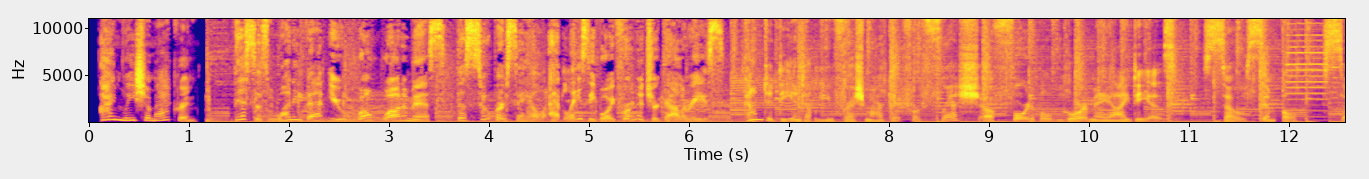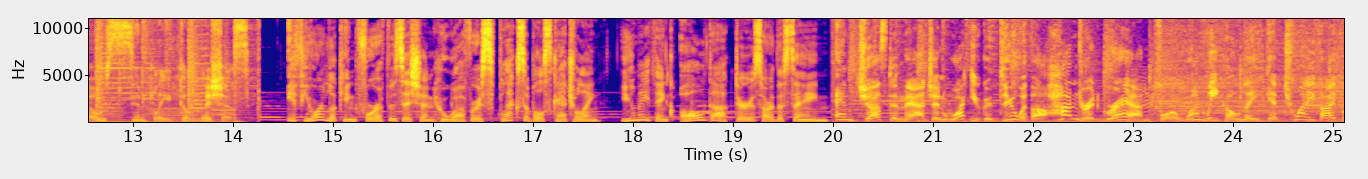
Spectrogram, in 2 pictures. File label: Radio TV Commercials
